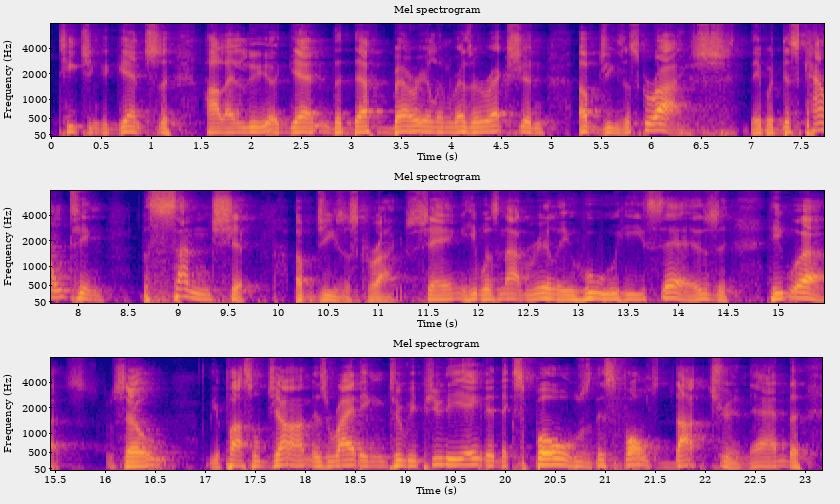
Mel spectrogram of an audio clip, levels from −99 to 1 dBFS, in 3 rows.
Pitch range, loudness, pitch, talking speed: 110-135 Hz, -28 LUFS, 125 Hz, 115 wpm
